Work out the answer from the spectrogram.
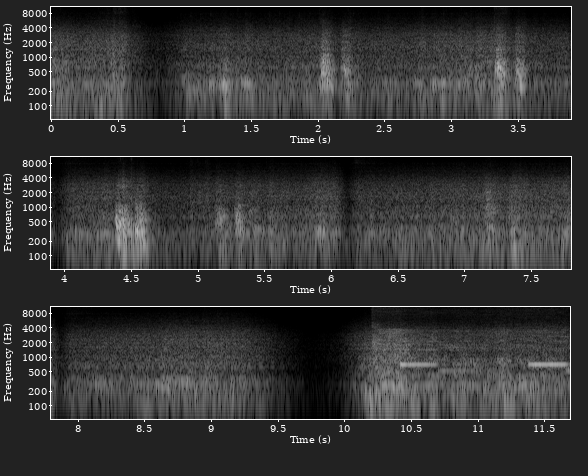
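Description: An electric local train running on the line, heard from inside the car at the front: a steady rumble and hiss of wheels on rail with occasional knocks. Near the end, after a brief drop-out, a few short steady tones sound inside the train.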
